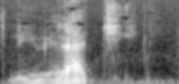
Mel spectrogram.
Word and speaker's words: Liberace: Agregó el candelabro, famosísimo candelabro, sobre el piano como un accesorio de firma y adoptó Liberace como su nombre artístico, señalando en sus comunicados de prensa que debía pronunciarse así, Liberace.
